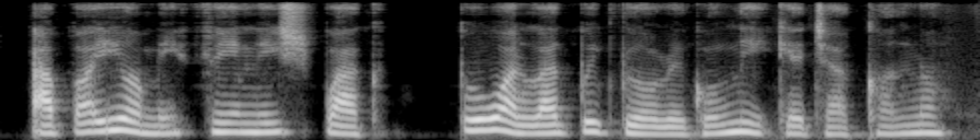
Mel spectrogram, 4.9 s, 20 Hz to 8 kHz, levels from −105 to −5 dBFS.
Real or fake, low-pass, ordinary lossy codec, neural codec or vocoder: fake; 7.2 kHz; none; codec, 16 kHz, 1 kbps, FunCodec, trained on LibriTTS, 50 frames a second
